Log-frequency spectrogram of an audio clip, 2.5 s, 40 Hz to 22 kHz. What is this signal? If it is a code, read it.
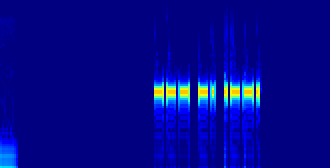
Morse code, heard as a keyed tone, about 47 wpm, 690 Hz. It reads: ONP
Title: USA Call Sign Postfixes - 3 Letters 50wpm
